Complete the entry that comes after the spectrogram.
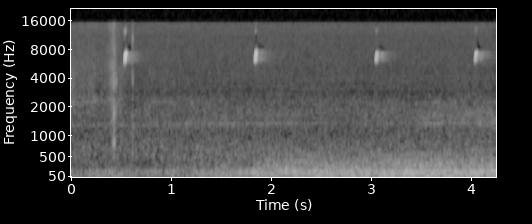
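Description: A small bird giving a short, high chirp about once a second, over a low rumble that swells from about a second and a half in.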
